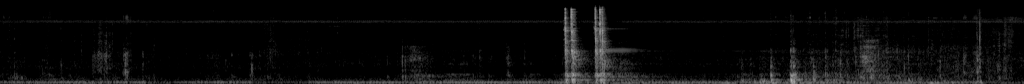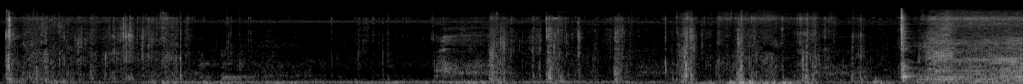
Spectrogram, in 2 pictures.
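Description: Handling noises from work on an air-conditioner condenser's wiring and meter leads: scattered clicks and rattles, with two sharp clicks about six seconds in. A faint low hum fades after about five seconds, and the handling noise grows busier over the last few seconds.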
